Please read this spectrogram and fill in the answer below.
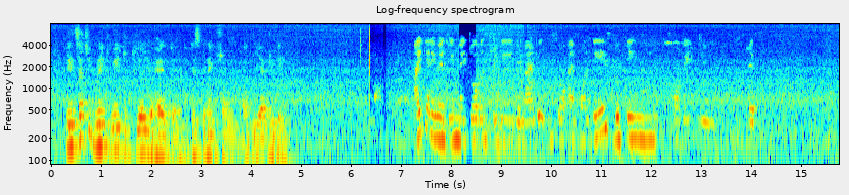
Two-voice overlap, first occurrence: none

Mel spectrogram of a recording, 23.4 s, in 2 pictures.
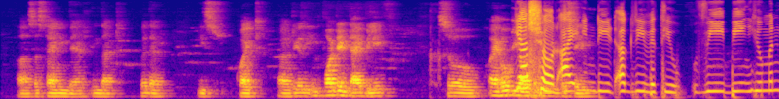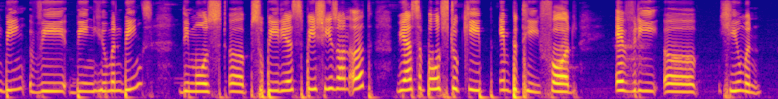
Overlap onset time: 8 s

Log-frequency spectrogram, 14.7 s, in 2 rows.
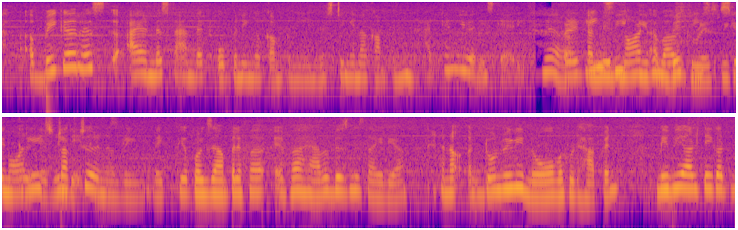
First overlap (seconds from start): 5 s

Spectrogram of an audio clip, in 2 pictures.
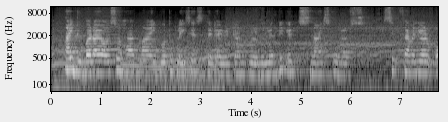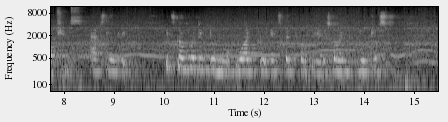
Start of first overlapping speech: none

